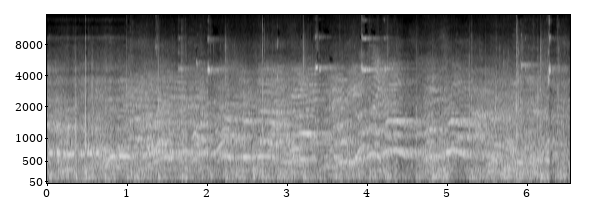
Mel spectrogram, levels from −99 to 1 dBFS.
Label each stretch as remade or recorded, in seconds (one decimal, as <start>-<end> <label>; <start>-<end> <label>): 0.0-1.0 remade; 1.0-6.5 recorded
